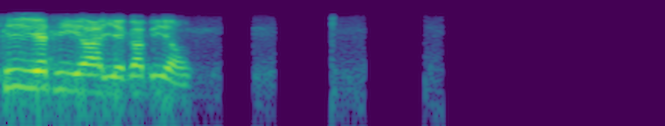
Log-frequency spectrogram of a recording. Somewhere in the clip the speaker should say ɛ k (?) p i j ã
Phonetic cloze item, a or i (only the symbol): a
